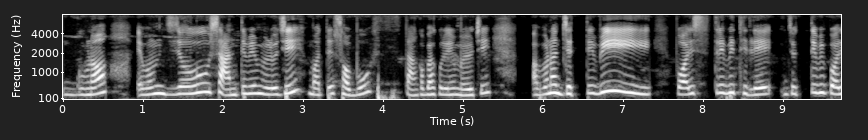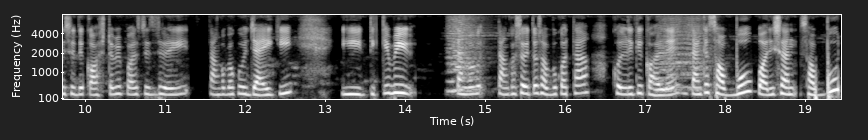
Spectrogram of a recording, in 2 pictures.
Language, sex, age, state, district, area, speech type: Odia, female, 18-30, Odisha, Ganjam, urban, spontaneous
